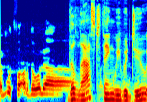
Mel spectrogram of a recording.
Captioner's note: through translator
